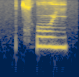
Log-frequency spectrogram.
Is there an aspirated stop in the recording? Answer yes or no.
yes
